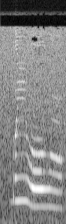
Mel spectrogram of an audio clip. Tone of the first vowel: high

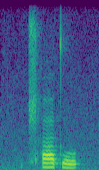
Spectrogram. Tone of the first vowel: high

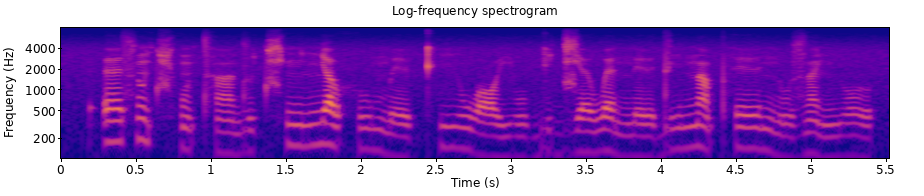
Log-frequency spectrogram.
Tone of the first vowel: high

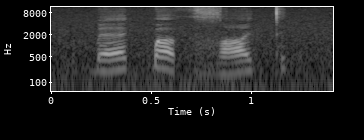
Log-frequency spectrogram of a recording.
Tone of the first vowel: rising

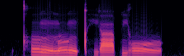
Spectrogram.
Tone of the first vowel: falling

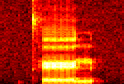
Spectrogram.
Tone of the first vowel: low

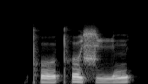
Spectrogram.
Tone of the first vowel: rising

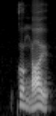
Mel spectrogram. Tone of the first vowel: low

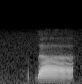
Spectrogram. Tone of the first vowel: falling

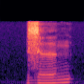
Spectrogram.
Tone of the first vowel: rising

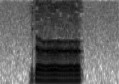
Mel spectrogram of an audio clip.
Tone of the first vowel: low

